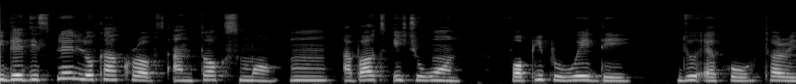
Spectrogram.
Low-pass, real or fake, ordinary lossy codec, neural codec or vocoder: 10.8 kHz; fake; AAC, 48 kbps; codec, 24 kHz, 3.1 kbps, DualCodec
